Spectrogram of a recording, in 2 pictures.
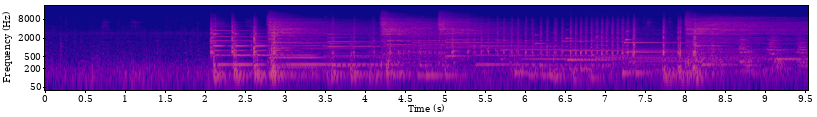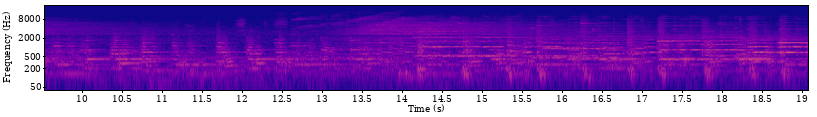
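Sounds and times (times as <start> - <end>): drums: 2.0 - 12.0, 12.6 - 19.0
mallet keyboards: 2.1 - 19.0
marching band playing: 2.1 - 19.0.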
